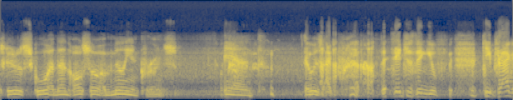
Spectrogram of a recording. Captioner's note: chuckles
